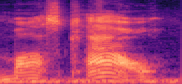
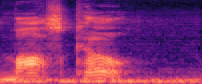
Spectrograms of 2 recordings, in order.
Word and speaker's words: Moscow: Moscow nicely done and don't call it Moscow that's a that's a cow that eats lichens it's pronounced Moscow ask Bill Whittle he agrees and we see a downtrend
